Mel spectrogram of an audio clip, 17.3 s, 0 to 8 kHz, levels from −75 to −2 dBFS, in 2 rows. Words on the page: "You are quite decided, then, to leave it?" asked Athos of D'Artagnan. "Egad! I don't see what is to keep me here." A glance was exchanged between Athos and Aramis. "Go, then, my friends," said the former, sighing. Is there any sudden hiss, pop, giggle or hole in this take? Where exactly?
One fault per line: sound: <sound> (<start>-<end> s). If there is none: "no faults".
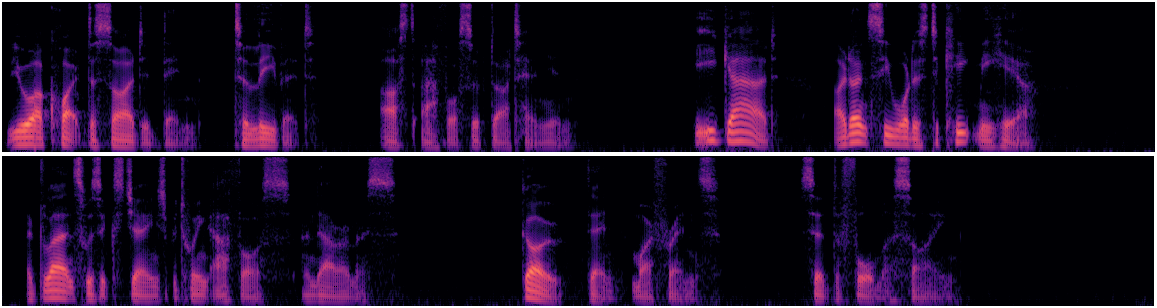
no faults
